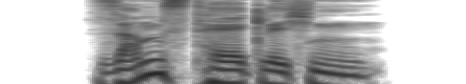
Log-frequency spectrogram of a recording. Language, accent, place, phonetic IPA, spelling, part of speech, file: German, Germany, Berlin, [ˈzamstɛːklɪçn̩], samstäglichen, adjective, De-samstäglichen.ogg
- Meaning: inflection of samstäglich: 1. strong genitive masculine/neuter singular 2. weak/mixed genitive/dative all-gender singular 3. strong/weak/mixed accusative masculine singular 4. strong dative plural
